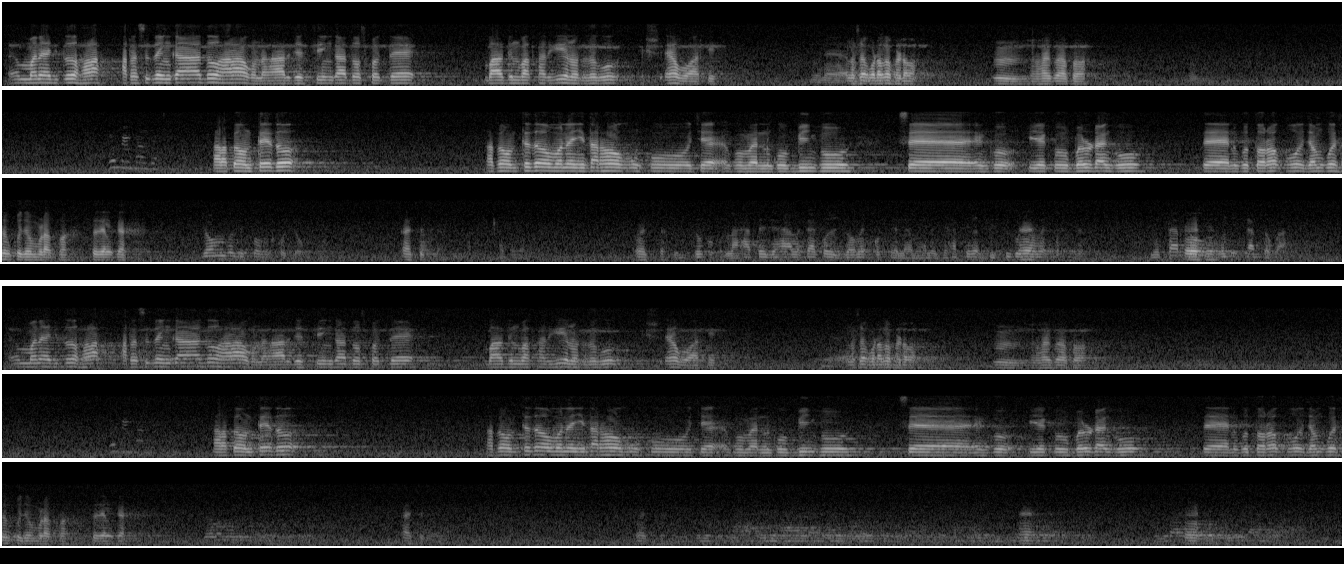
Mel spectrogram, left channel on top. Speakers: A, on the left (about 65°); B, on the left (about 45°).
A: ᱢᱟᱱᱮ ᱫᱚ ᱦ ᱦᱟᱨ ᱥᱮᱫ ᱫᱚ ᱤᱱᱠᱟ ᱫᱚ ᱦᱟᱨᱟ ᱟᱠᱟᱱᱟ ᱟᱨ ᱡᱟᱹᱥᱛᱤ ᱛᱦᱮᱤᱱ ᱜᱟ ᱫᱚᱥ ᱠᱷ ᱛᱮ ᱵᱟᱨᱚ ᱫᱤᱱ ᱵᱟᱫᱽ ᱠᱷᱟᱱᱜ ᱜᱮ ᱱᱚᱛᱮ ᱫᱚᱠᱚ ᱮᱦᱚᱵᱚᱜᱼᱟ ᱟᱨᱠᱤ
B: ᱢᱟᱱᱮ
A: ᱞᱚᱥᱚᱫ
B: ᱨᱚᱦᱚᱭ
A: ᱜᱚᱰᱟ
B: ᱠᱚ ᱮᱦᱚᱵ
A: ᱯᱷᱮᱰᱚᱜᱼᱟ
B: ᱵ
A: ᱦᱩᱸ ᱨᱚᱦᱚᱭ ᱠᱚᱜᱼᱟ ᱯᱚ
B: ᱦᱩᱸ
A: <unintelligible> ᱟᱨ ᱟᱯᱮ ᱚᱱᱛᱮ ᱫᱚ <inaudible> ᱟᱯᱮ ᱚᱱᱛᱮ ᱫᱚ ᱢᱟᱱᱮ ᱱᱮᱛᱟᱨ ᱦᱚᱸ ᱩᱱᱠᱩ ᱪᱮᱫ ᱠᱚ ᱢᱮᱱᱠᱩ ᱵᱤᱧ ᱠᱚ ᱥᱮ ᱤᱱᱠᱩ ᱤᱭᱟᱹ ᱠᱚ ᱵᱟᱹᱨᱩᱜᱰᱟᱝ ᱠᱚ ᱥᱮ ᱱᱩᱠᱩ ᱛᱚᱨᱚᱫ ᱠᱚ ᱡᱚᱢ ᱠᱚᱣᱟ ᱥᱮ ᱠᱚ ᱡᱚᱢ ᱵᱟᱲᱟ ᱠᱚᱣᱟ ᱥᱮ ᱪᱮᱫᱮ ᱞᱮᱠᱟ
B: ᱡᱚᱢ ᱫᱚ ᱡᱚᱛᱚ ᱦᱚᱲ ᱜᱮᱠᱚ ᱡᱚᱢ ᱠᱚᱣᱟ᱾ <inaudible>
A: ᱟᱪᱪᱷᱟ
B: ᱵᱟᱝ
A: ᱟᱪᱪᱷᱟ
B: ᱧᱩ ᱨᱮᱱᱟᱜ ᱠᱟᱛᱷᱟ ᱫᱚ ᱵᱟᱝ ᱠᱟᱱᱟ <inaudible>
A: ᱟᱪᱪᱷᱟ
B: ᱤᱱᱛᱩ ᱛᱚ ᱞᱟᱦᱟᱛᱮ ᱡᱟᱦᱟᱸ ᱞᱮᱠᱟ ᱠᱚ ᱡᱚᱢᱮᱫ ᱠᱚ ᱛᱟᱦᱮᱱᱟ ᱢᱟᱱᱮ ᱡᱟᱦᱟᱸ ᱛᱤᱱᱟᱹᱜ ᱵᱮᱥᱤ ᱠᱚ
A: ᱦᱮᱸ
B: ᱡᱚᱢᱮᱫ ᱠᱚ ᱛᱟᱦᱮᱱᱟ ᱱᱮᱛᱟᱨ
A: ᱦᱮᱸ
B: ᱫᱚ
A: ᱦᱮᱸ
B: ᱩᱱᱟᱹᱜ ᱜᱟᱱ ᱫᱚ ᱵᱟᱝ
